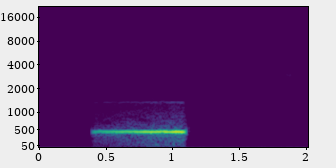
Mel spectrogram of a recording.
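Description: A single steady tone from the soundtrack of a streamed exhibition teaser video, swelling in for under a second and then cutting off suddenly as the stalling playback drops out.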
